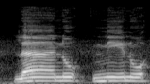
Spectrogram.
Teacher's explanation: الهمزة بقفل الأوتار الصوتية ساكنة قبلها مضموم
